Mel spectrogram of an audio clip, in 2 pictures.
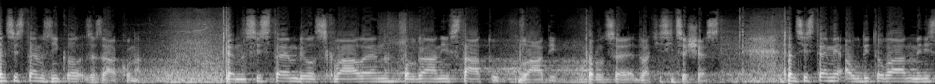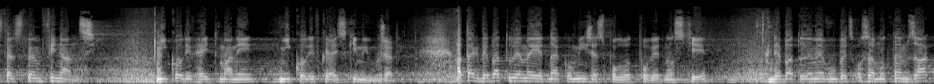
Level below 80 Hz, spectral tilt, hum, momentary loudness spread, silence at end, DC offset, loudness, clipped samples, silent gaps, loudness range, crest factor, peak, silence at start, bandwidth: -44 dBFS; -5 dB/octave; none; 6 LU; 0 s; under 0.1%; -16 LUFS; under 0.1%; none; 1 LU; 16 dB; 0 dBFS; 0 s; 15.5 kHz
